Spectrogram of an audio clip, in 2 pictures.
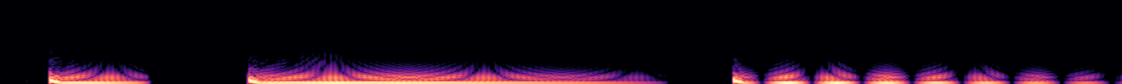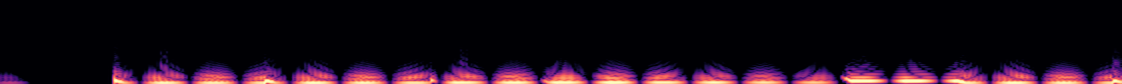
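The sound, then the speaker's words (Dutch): Deep, resonant bass tones from a homemade bass instrument of iron wire sprigs sticking up in random directions, touched with the fingers: first a long sustained note, then a steady run of short plucked notes in an even rhythm, clear with no talking. “Dit is dus een voorbeeld van het basinstrument dat ze heeft gemaakt.”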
